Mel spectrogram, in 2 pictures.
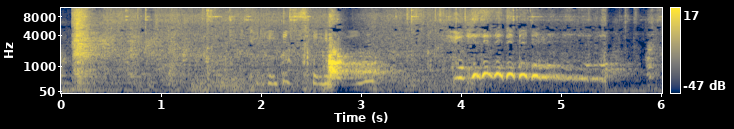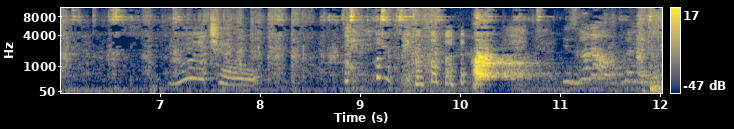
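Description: Corgi barking sharply, once about three seconds in and again near the end, with a longer whining call and short rising-and-falling yips in between.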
